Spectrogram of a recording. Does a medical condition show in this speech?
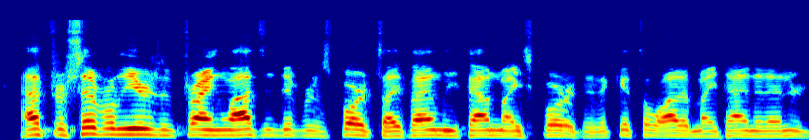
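Yes: cerebral palsy; born about 3 months premature, non-progressive, mainly manual wheelchair, also motorized wheelchair.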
